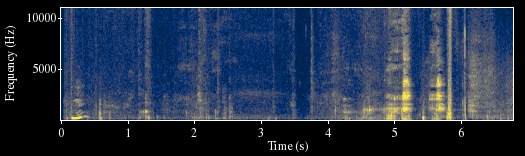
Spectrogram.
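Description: An Akita opens with a brief, rising, whiny yodel, then adds short grumbles and yips at irregular intervals. A person's voice is heard talking over parts of it in an indoor room.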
